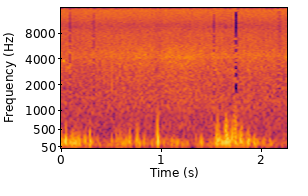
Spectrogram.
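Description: Wind buffeting the microphone in irregular gusts, a low rumbling rustle that swells loudest near the start and again about a second and a half in.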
